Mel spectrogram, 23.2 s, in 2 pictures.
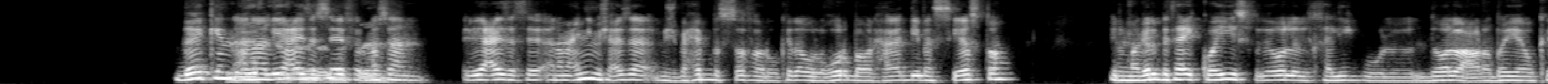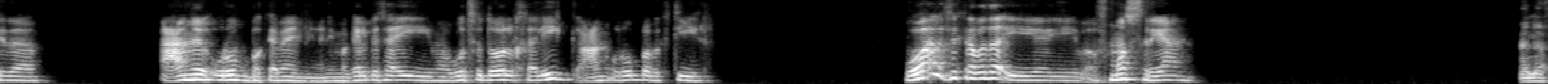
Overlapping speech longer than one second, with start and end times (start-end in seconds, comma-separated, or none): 1.7-3.1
